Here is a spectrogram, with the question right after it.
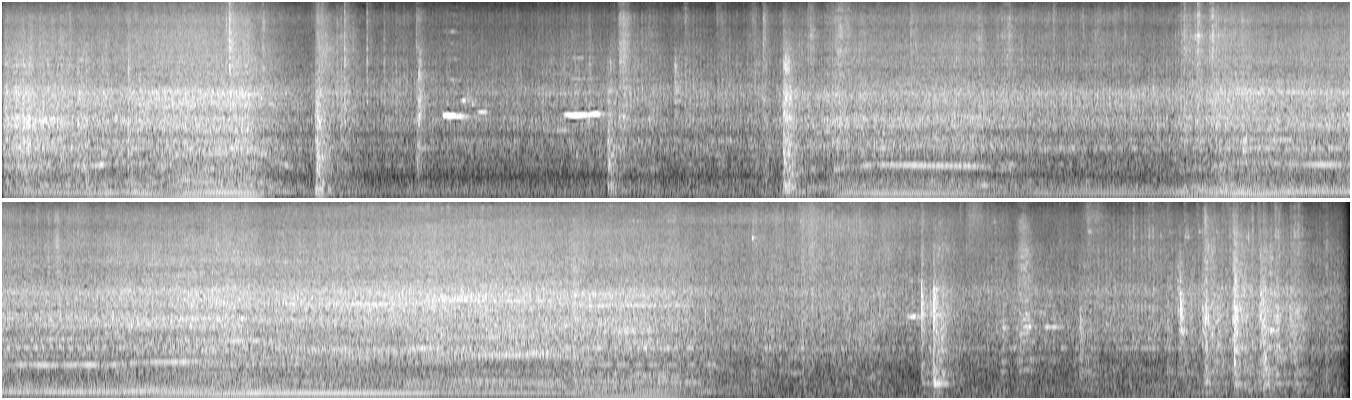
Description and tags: JCB operating on construction site
JCB operating on small construction site
Building-Site, JCB, Construction, Construction-Site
